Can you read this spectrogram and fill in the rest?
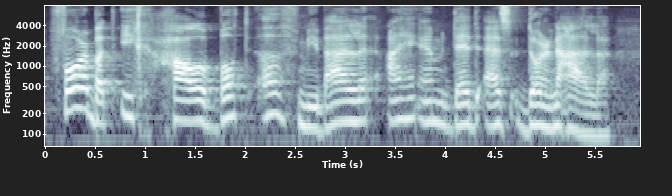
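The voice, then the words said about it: Put-on French accent. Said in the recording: “using your French accent”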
